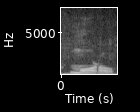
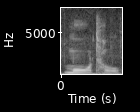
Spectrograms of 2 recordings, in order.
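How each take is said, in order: First: The T is softened in American style. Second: The T is pronounced crisply in British style. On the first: "the American one is mortal" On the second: "the British one, is mortal with the T accentuated"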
